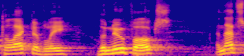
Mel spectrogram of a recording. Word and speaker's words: Gnu Fokes: We are called collectively the Gnu Fokes, and that's spelled Gnufokes.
